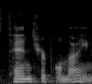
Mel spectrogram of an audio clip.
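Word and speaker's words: 10-999: Just going to throw in there that they typically pronounce us as 10 triple 9 in the lore.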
